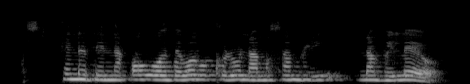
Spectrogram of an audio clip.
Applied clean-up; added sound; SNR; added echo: neural mask model DeepFilterNet 3.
